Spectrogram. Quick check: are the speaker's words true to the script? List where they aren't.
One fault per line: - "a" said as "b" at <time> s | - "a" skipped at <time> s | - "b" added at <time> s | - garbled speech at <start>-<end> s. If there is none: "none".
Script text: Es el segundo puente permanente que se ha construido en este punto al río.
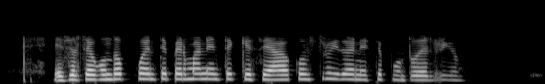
- "al" said as "del" at 4.2 s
